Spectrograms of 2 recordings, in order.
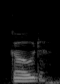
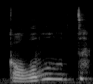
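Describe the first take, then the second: First: The L sound in the word is dropped. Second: The L sound in the word is pronounced. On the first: The speaker calls it wrong. "when people don't say gold correctly. They say like gold" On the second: The speaker calls it right. "because it's gold. There's an L in it"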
